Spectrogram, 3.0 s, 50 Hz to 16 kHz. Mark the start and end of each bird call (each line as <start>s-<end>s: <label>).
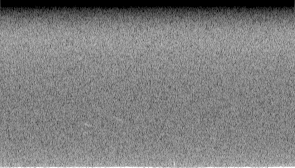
0.8s-1.4s: Eurasian Skylark (Alauda arvensis)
